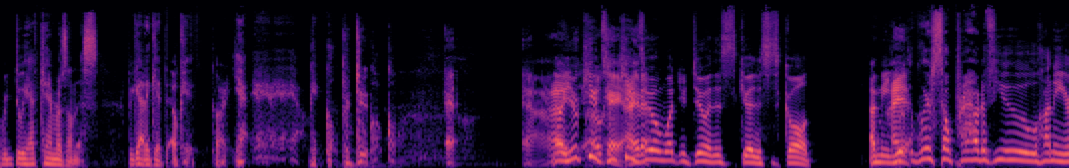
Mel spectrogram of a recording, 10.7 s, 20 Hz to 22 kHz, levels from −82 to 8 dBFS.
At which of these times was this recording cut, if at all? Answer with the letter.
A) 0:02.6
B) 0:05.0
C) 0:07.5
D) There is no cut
D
